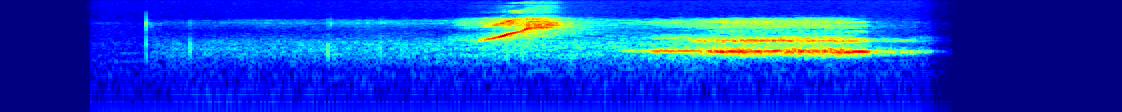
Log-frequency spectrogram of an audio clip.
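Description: A short sound effect: a quick rising whistle near the middle, followed by a held pitched call about a second long that cuts off suddenly.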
